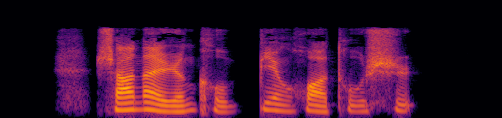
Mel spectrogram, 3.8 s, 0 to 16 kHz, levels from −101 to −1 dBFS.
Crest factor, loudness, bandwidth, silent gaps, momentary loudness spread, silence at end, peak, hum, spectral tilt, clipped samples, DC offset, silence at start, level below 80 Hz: 24 dB; -27 LUFS; 7.6 kHz; 1.84-1.94 s; 16 LU; 0.7 s; -6 dBFS; none; -4.5 dB/octave; under 0.1%; under 0.1%; 0.45 s; -76 dBFS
